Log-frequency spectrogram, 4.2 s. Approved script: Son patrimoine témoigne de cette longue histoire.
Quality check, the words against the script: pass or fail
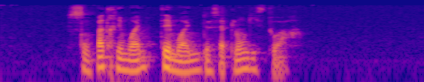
pass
